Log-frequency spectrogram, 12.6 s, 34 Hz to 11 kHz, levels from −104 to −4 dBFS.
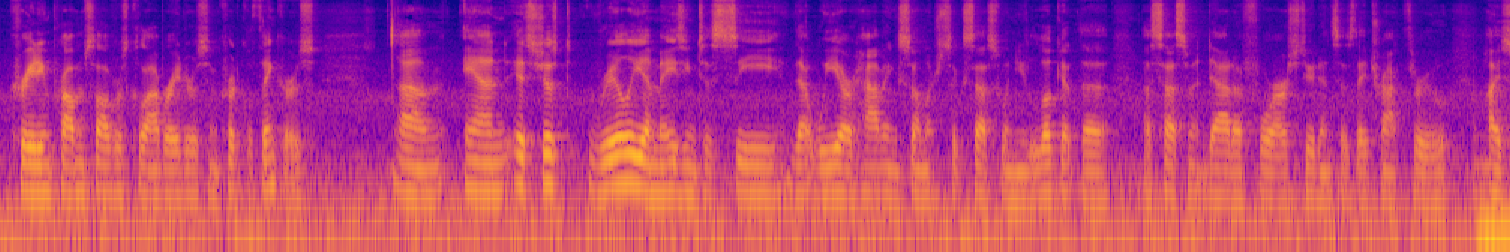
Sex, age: male, 40-59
